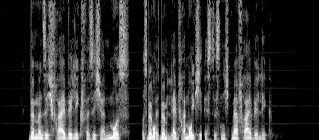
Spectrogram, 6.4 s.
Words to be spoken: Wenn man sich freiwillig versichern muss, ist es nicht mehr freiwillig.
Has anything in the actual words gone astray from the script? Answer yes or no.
yes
